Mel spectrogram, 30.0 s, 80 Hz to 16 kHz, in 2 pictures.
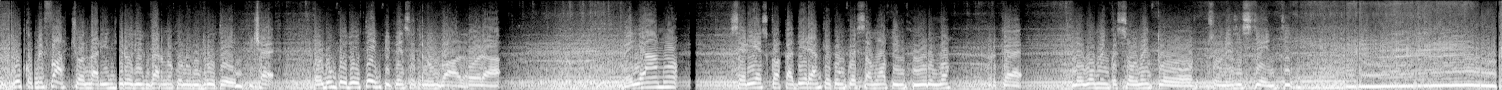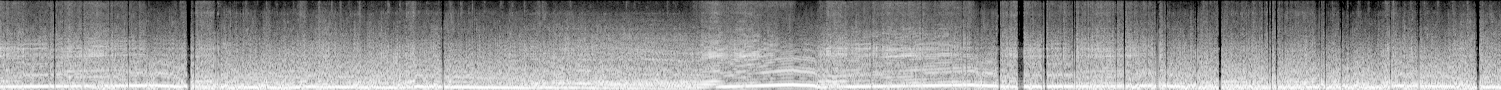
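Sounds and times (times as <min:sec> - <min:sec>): motorcycle engine revving: 0:00.0 - 0:30.0
wind noise: 0:11.5 - 0:30.0.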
